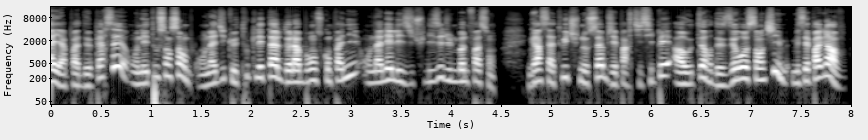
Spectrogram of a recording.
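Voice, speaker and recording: A man's voice: high-pitched, no echo, clean studio sound. A man in his twenties, chatting casually on a live stream, rambling, joking and exclaiming to his viewers. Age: 20s.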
